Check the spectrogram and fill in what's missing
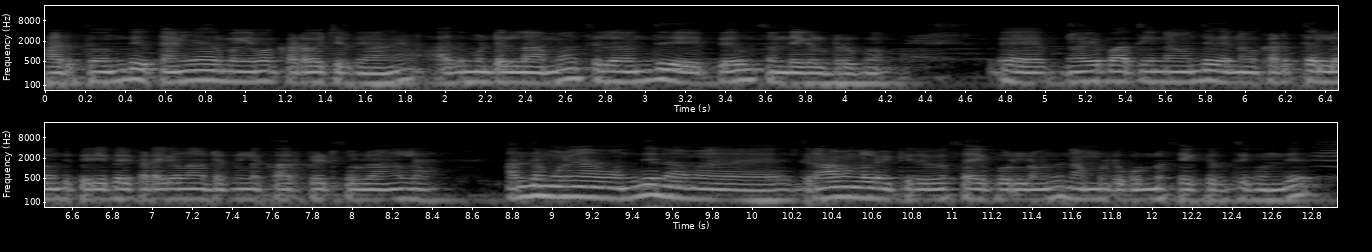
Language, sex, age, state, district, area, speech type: Tamil, male, 30-45, Tamil Nadu, Nagapattinam, rural, spontaneous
